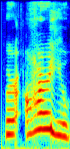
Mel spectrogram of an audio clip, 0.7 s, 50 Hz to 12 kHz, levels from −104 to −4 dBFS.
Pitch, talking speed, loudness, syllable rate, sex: 320 Hz, 255 wpm, -13 LUFS, 8.2 syllables/s, female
